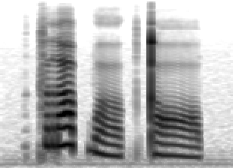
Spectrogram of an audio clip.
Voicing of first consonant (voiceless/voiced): voiceless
